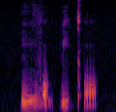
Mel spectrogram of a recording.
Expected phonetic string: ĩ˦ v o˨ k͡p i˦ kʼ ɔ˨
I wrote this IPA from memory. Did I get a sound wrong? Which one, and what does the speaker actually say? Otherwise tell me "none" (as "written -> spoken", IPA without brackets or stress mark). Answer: o˨ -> ɔ˨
